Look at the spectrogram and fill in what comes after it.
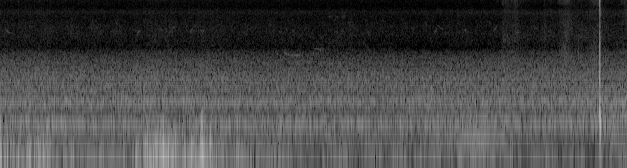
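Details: Arriving honey bee swarm hums as a continuous broad drone, swelling briefly near three to four seconds, with low rumble and a sharp click close to the end.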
